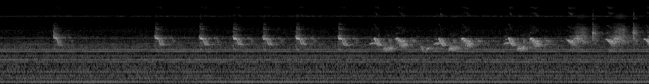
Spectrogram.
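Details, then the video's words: Male northern mockingbird singing to attract a mate, using songs copied from other birds: a varied run of sharp high chirps and short notes, sparse at first then coming faster and denser, over a steady low hum. "MOCKING BIRD- Repetroire 2"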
